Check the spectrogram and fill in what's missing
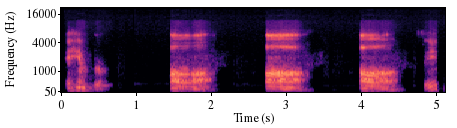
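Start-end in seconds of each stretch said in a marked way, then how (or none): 1.4-4.5 "O" sounded as an A with the mouth held in an O shape; teacher showing the A with diaeresis; A with rounded O lips. Shown as a demonstration. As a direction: hold the O mouth and voice an A. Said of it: "pronuncien la A. Ejemplo".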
